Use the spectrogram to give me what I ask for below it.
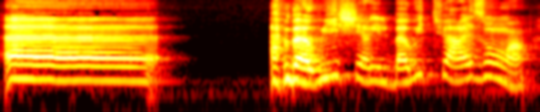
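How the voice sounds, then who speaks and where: In an echoey room, a woman with a medium-pitched voice runs a live craft tutorial, speaking slowly and steadily. She chats as she works and replies to viewers in the chat by name.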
